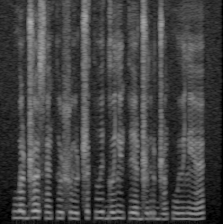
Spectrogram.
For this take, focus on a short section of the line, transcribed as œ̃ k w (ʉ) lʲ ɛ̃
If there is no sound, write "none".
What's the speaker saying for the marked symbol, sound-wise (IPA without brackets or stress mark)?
ʉ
